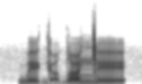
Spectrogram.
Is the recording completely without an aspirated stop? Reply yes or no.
yes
